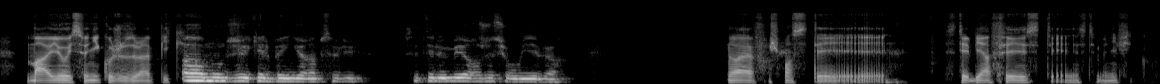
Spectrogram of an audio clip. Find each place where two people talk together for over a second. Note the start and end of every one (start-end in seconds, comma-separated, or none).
none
